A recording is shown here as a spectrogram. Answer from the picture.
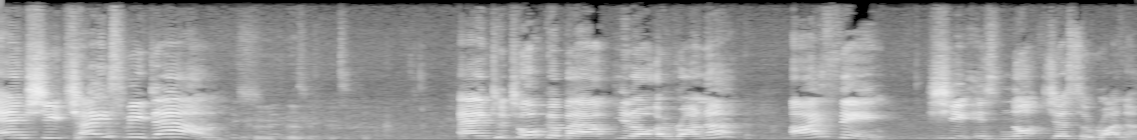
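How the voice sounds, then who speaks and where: A woman with a high pitch uses a raised, projected voice with very wide pitch swings, speaking at a fairly slow pace. Long, frequent pauses, audible room echo and noticeable background noise fill the recording. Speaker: politician. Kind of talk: speech. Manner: loud.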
